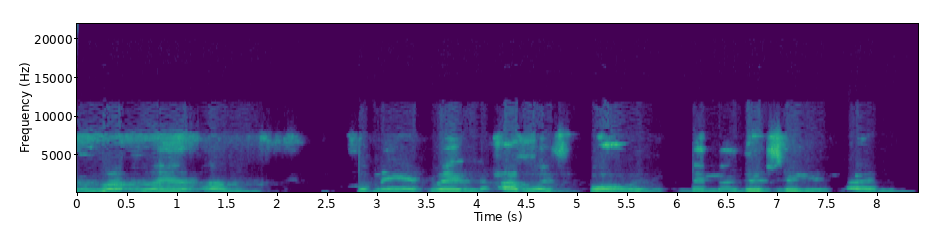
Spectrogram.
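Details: Adult woman with cerebral palsy present since birth; dysarthria (cerebral palsy).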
